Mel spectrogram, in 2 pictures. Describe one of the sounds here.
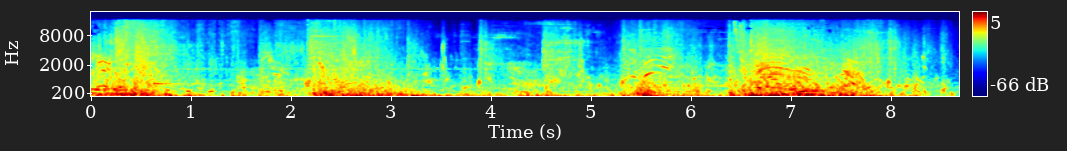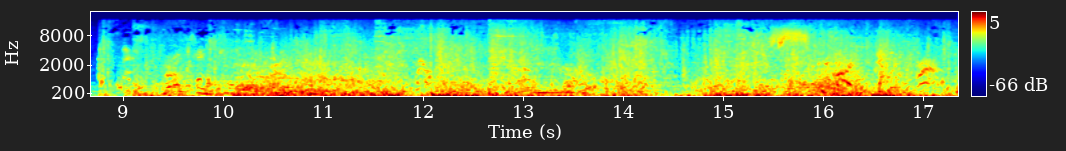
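Weapons clash and strike repeatedly.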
